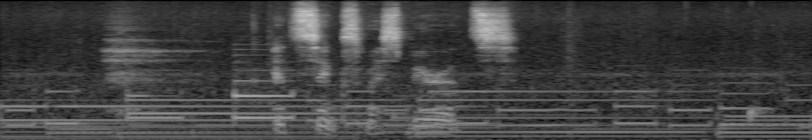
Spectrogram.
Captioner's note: sigh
